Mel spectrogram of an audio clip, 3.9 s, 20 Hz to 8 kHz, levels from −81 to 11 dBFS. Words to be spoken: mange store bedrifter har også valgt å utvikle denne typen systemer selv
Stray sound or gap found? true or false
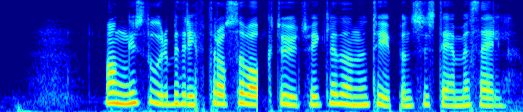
true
